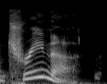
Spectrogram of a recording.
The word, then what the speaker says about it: Trina: Well, is it Trina? Oh, Trina. – Yeah. – So the I is silent.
